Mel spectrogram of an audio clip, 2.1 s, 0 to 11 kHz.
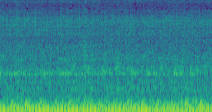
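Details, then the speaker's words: Ford petrol engine at warm idle around 800 rpm after PCV/crankcase-ventilation fix for high, surging idle: low even rumble with faint rhythmic knocking from a loose exhaust bracket hitting against it. "das ist dieses geräusch von auskunft das muss ich auch noch raus zu und da ist die halterung vom ostereffekt hier seht ihr das"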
